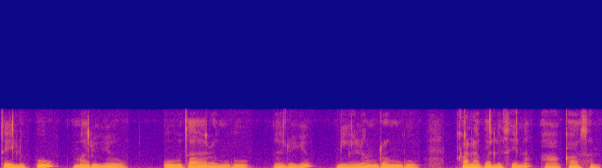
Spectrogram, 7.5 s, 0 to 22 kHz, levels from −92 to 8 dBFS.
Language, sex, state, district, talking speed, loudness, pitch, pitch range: Telugu, female, Andhra Pradesh, Krishna, 70 wpm, -17 LUFS, 170 Hz, 165-185 Hz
